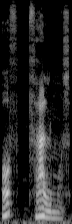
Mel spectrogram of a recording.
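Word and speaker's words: ὀφθαλμός: Esa se pronuncia como una F. Ah, Eso sería oftalmos.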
